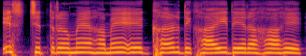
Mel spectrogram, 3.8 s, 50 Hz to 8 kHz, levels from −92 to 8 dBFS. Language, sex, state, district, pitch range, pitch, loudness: Hindi, female, Madhya Pradesh, Bhopal, 230-245 Hz, 240 Hz, -11 LUFS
